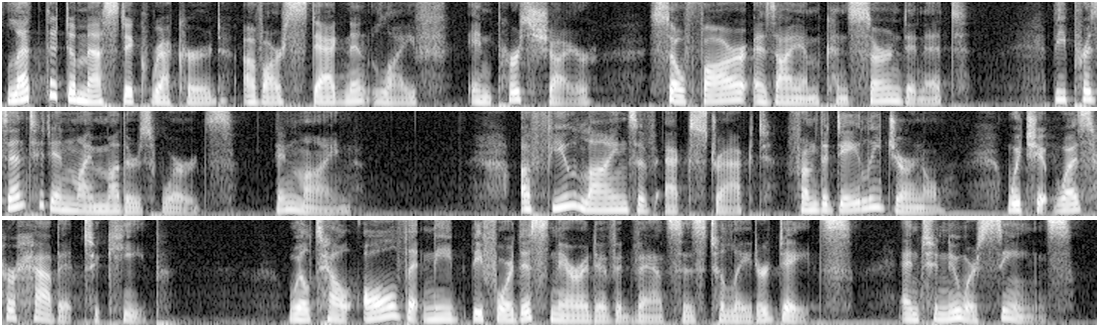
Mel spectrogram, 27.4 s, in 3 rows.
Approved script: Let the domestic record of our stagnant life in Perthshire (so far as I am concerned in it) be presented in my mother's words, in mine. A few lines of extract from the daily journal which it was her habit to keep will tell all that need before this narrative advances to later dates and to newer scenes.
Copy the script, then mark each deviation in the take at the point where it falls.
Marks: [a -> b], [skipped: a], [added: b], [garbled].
Let the domestic record of our stagnant life in Perthshire (so far as I am concerned in it) be presented in my mother's words, in mine. A few lines of extract from the daily journal which it was her habit to keep will tell all that need before this narrative advances to later dates and to newer scenes.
